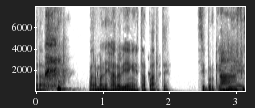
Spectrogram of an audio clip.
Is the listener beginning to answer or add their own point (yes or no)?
no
